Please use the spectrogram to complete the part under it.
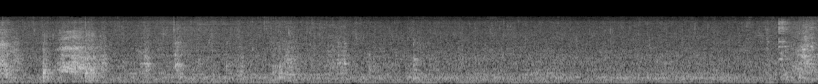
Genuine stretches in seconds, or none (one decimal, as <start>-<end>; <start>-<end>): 0.0-1.6; 2.4-8.2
